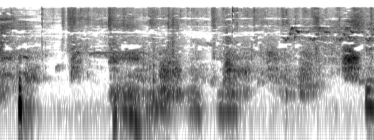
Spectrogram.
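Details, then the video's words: Rottweiler named Bolt, angry and playful at the same time, giving short rough bark bursts scattered over a few seconds, with sharp noisy accents and some human voice mixed in. "Rottweiler : Angry and Play at the same time"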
